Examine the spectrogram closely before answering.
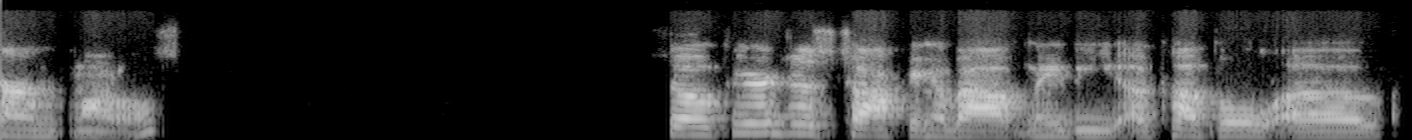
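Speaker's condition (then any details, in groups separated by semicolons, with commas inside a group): No condition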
